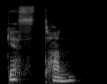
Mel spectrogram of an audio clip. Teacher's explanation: Hier sagen wir nicht er oder ern. Wir sagen an oder a.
